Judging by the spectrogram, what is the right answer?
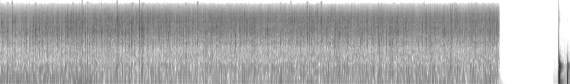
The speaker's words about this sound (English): The fire fades out.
